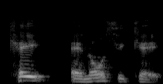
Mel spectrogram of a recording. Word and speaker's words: knock: 그러면 그리고 문을 두드려 할 때는 낙킹 할 때 우리 문을 두드려 할 때는 K가 그게 묵음이더라고요. 그래서는 KNOCK 이랬는데 영어로서는 앞에 구하라 ask, 찾으라 seek, 문을 두드려 K, knock 이거를 첫자 ASK를 합치면 그게 ask가 된다.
